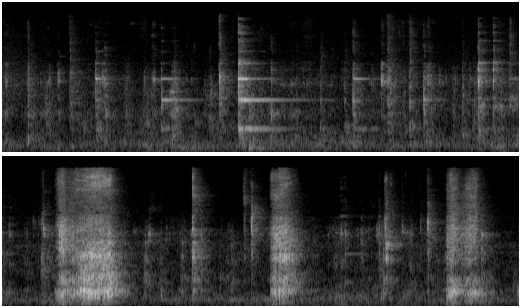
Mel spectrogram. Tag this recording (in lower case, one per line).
people eating noodle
